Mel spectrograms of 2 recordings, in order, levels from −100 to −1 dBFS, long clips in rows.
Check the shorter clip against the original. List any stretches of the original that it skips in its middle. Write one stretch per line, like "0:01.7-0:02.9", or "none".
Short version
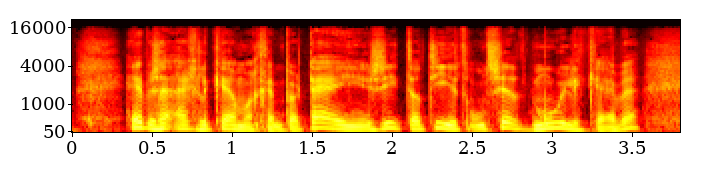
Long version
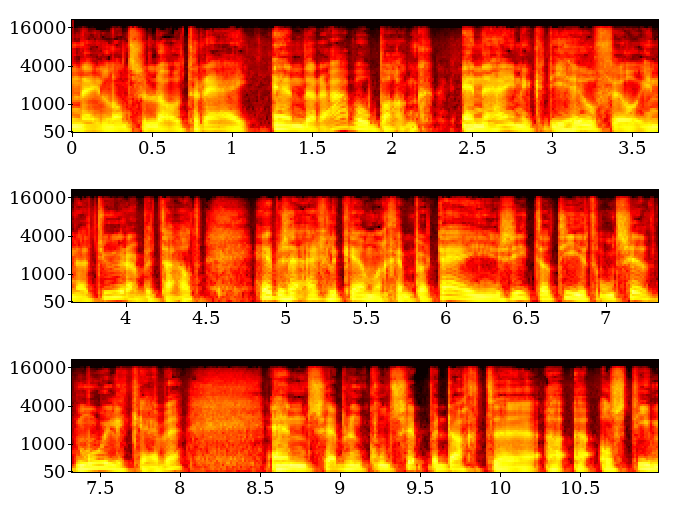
none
